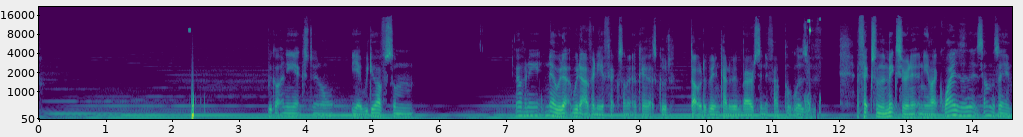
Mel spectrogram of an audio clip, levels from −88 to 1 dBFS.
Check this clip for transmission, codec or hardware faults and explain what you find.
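There is one transmission fault here, DAB burbling, in three short bursts: 2.24 to 2.48 s, 7.43 to 7.54 s, and 11.48 to 11.72 s. Weak reception likely let bit errors slip past error correction into the MP2 data. The error rate fits a fraction of a percent. Corrupted samples put short blips of noise in single sub-bands, and corrupted scale factors make sub-bands leap in level for up to a frame. Each burst covers roughly five to thirteen frames. It sounds like short blips of noise over the sound.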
